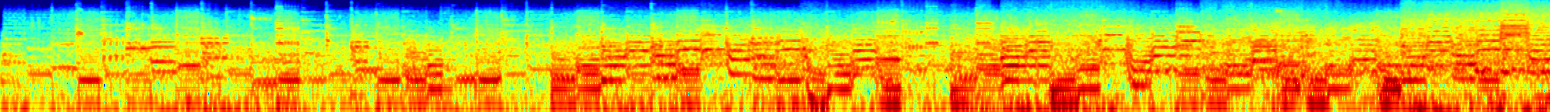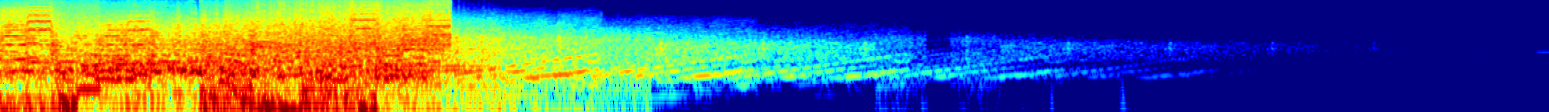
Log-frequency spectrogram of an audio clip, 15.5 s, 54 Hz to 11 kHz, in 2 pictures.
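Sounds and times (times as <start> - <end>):
countdown music: 0.0 - 11.5.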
